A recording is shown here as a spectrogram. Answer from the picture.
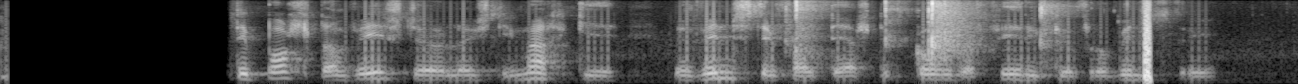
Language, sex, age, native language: Icelandic, male, 18-19, Icelandic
